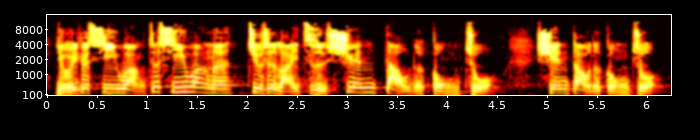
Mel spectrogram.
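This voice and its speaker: A man preaching a sermon, emphatic and repetitive, pausing often to stress his points. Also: a little high.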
